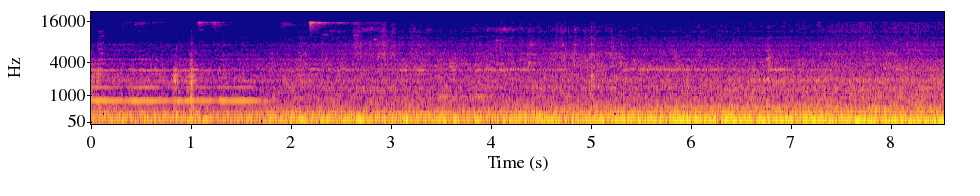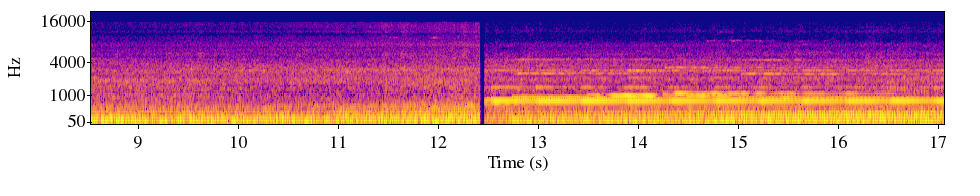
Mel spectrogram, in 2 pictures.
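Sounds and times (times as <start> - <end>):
train wheels rumbling on rails: 0.0 - 12.4
steady high tones: 12.5 - 17.0.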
